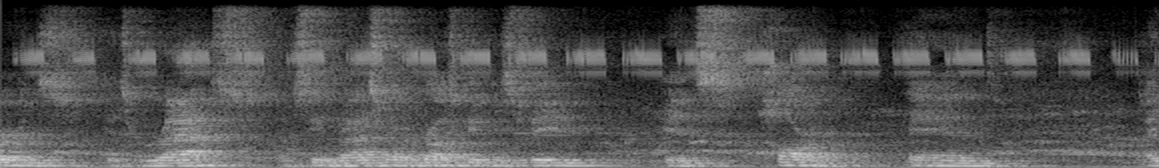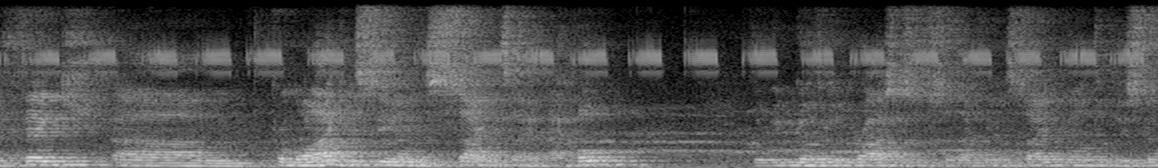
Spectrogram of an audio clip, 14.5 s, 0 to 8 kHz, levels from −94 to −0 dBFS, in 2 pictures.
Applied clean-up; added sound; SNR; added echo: none; Cricket; 15 dB; reverberation time 1.1 s.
